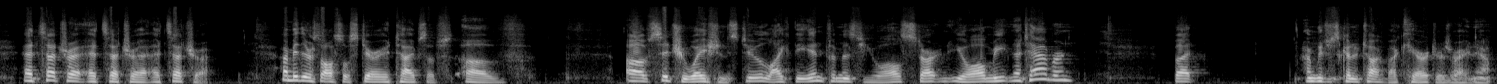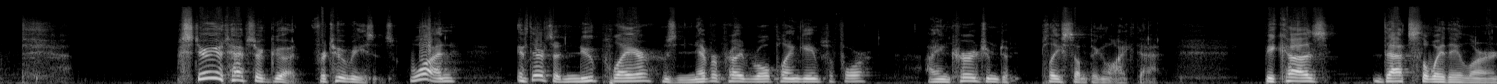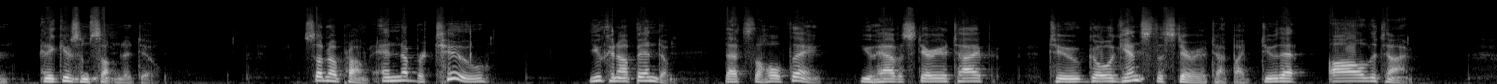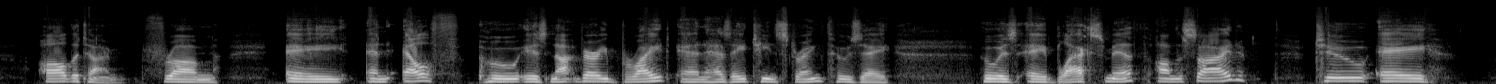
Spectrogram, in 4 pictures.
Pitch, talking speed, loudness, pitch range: 135 Hz, 130 wpm, -20 LUFS, 120-145 Hz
